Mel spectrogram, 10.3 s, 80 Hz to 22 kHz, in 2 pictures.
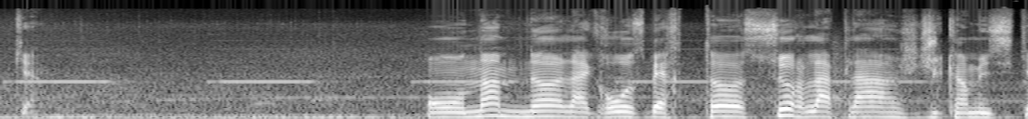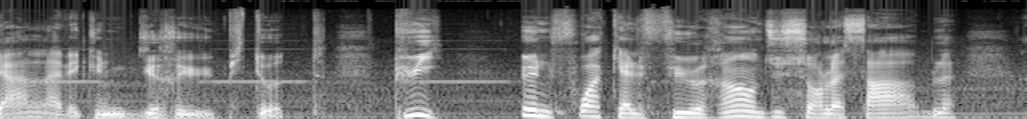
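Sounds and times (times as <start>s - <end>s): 
low rumbling truck engine: 0.0s - 10.2s
speech: 0.1s - 0.4s, 2.1s - 10.2s
truck reversing alarm beeps: 0.1s - 8.6s.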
